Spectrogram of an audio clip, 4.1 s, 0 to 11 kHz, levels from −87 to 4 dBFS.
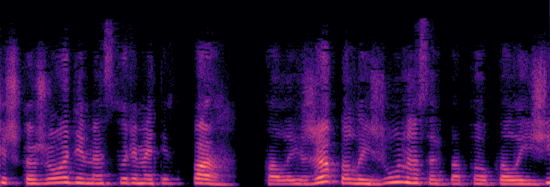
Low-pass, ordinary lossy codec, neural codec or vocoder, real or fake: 9.9 kHz; AAC, 32 kbps; codec, 24 kHz, 1.2 kbps, DualCodec; fake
